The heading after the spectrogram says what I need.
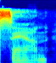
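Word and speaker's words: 산: The second is san meaning mountain ending in a clean and the third is the important one.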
